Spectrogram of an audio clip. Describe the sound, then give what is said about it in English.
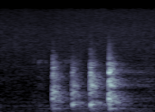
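Four sharp knocks on a door, evenly spaced and fairly loud, standing alone against quiet. “Somebody got a knock, though. Oh, we got a man to knock. Who is that?”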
